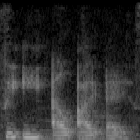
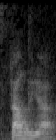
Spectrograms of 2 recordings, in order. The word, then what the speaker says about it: Celia: Time to get your head up in the clouds, I have the name Celia, spelled C-E-L-I-A, Celia. You could also pronounce it as Celia, but this one means heavenly.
